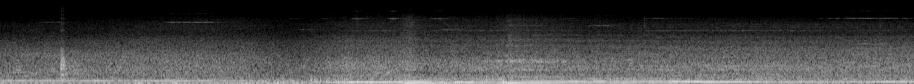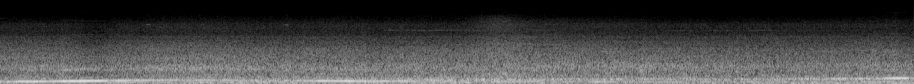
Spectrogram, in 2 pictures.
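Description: Ferrari F12 Berlinetta's V12 engine running at low revs in slow city traffic, its note dropping lower a few seconds in, then rising in pitch as the car accelerates about ten seconds in, before settling again. Traffic noise runs underneath.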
